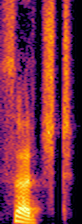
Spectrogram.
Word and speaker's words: searched: With ch sound, for example, search. Then if you add ed, you will pronounce it searched.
